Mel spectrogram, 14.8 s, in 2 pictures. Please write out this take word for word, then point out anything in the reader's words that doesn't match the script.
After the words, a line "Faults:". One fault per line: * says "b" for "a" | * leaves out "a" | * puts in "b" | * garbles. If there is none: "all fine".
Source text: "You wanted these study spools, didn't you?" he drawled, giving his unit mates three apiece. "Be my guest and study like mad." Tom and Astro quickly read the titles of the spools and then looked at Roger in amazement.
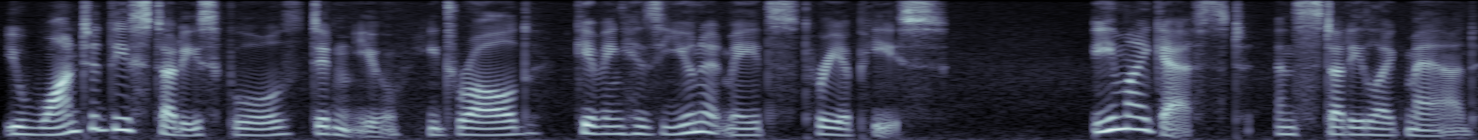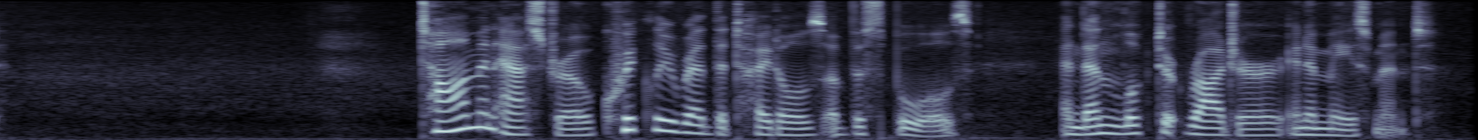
"You wanted these study spools, didn't you?" he drawled, giving his unit mates three apiece. "Be my guest and study like mad." Tom and Astro quickly read the titles of the spools and then looked at Roger in amazement.
Faults:
all fine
